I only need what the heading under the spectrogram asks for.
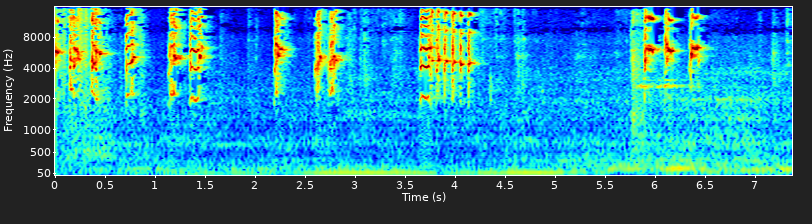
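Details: Rosy-faced lovebird song for encouraging mating: clipped high squeaks in pairs and triplets, a quick rattling series midway, then more squeaks, over a low droning hum.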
